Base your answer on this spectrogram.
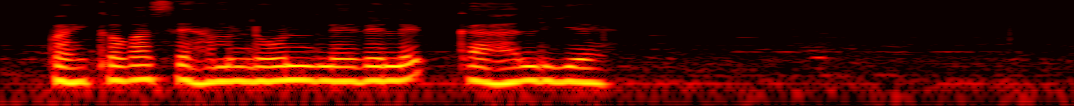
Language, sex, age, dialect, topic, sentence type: Magahi, male, 56-60, Central/Standard, banking, question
